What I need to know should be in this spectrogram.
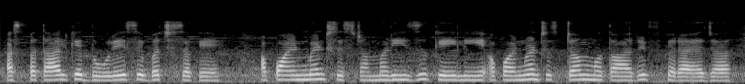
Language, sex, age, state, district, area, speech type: Urdu, female, 18-30, Delhi, East Delhi, urban, spontaneous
